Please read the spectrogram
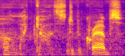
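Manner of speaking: hushed, muttered curse under breath; exasperated whisper to herself; annoyed whisper. Real, not acted. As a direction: grumble it almost silently. Annoyed by crabs in game.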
